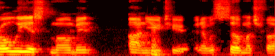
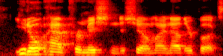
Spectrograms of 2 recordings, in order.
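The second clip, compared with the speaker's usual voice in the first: normal talking voice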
